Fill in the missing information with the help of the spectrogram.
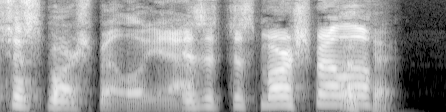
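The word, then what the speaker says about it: Marshmello: Alex, can you pronounce this music person's names better than I can? Marshmallow? It's just Marshmallow, yeah.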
